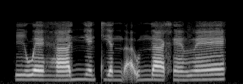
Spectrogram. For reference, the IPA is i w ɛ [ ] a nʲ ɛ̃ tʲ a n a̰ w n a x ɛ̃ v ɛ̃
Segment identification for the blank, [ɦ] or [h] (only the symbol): ɦ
